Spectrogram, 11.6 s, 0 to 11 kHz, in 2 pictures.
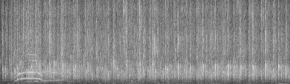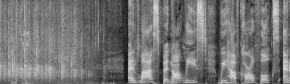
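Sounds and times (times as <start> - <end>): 
applause from a sizable audience: 0.0 - 7.9
speech: 8.4 - 11.6.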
